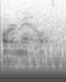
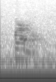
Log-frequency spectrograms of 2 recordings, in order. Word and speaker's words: Hormel: And he insists that most people mispronounce the name of the company because he says that his pronunciation is correct and it's not Hormel, it's Hormel.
